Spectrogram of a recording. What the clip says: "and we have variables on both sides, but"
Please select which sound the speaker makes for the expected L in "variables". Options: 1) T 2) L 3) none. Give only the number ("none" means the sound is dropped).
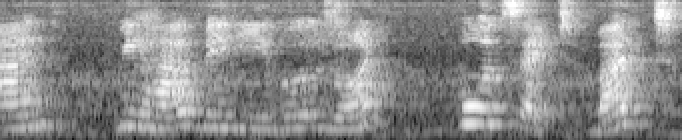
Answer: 2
